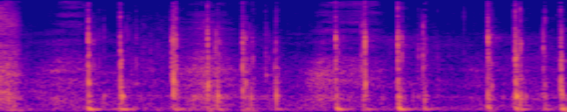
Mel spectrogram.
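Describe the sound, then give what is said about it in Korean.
Crisp clacking of keys on a computer keyboard, typed as an ASMR sound, a quick irregular run of sharp taps with brief pauses, heard on its own with no talking. “키보드를 치고 있습니다.”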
